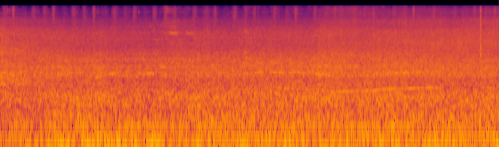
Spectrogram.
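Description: Steady road and tyre rumble of a moving car, heard from inside the cabin.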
